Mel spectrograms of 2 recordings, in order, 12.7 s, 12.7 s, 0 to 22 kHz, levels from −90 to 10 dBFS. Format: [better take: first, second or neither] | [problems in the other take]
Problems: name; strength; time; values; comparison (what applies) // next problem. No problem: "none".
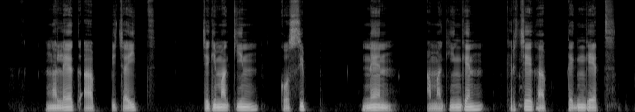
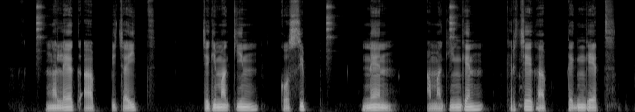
first | background sound (Tambourine); 14 dB below the speech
